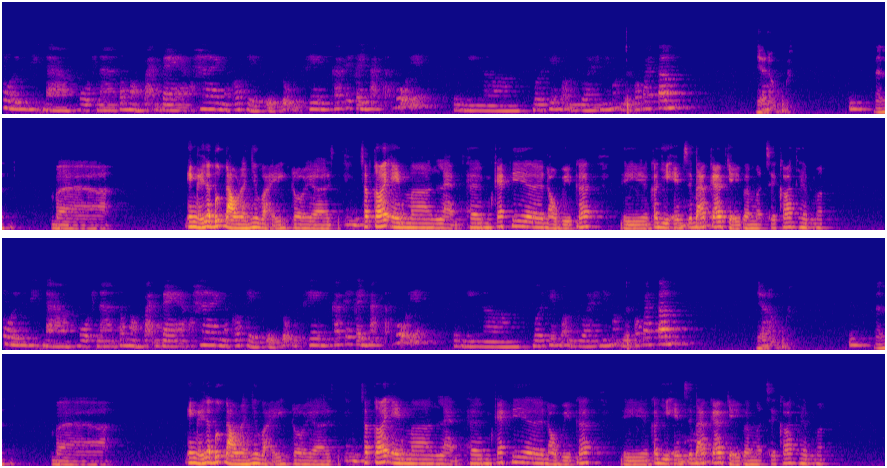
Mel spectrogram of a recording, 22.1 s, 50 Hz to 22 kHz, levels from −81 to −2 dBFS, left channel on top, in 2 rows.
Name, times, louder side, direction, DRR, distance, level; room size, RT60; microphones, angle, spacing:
voice 1, 0.0-5.2 5.6-8.4 9.5-9.7 10.6-10.8 15.3-15.6 19.5-19.9, equal, 70° right, -4 dB, 1.9 m, -37 dB
voice 2, 9.4-9.8 10.9-11.1 11.7-12.4 13.3-15.2 15.6-18.4 18.8-21.3, left 3 dB, 45° left, 13 dB, 0.5 m, -27 dB
22.5 x 7.5 x 3.1 m, 0.74 s
head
